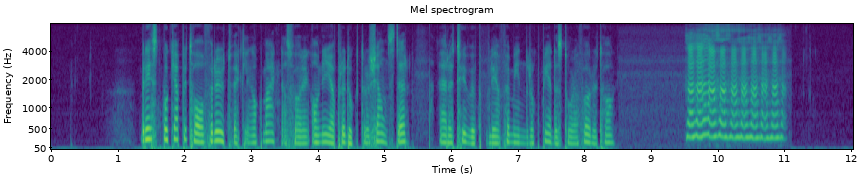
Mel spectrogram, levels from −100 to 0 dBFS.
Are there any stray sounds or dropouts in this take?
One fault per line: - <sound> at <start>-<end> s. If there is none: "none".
- dropout at 6.4-6.5 s
- laugh at 9.5-11.1 s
